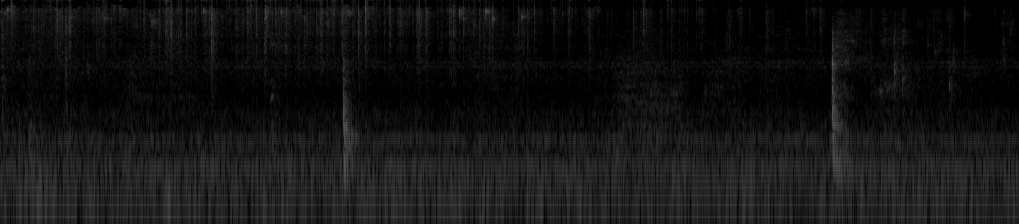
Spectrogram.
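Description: Wooden spoon stirring broth in a metal pot: faint liquid sloshing with a few light knocks of the spoon against the pot, two of them a little louder, over a steady low hum.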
